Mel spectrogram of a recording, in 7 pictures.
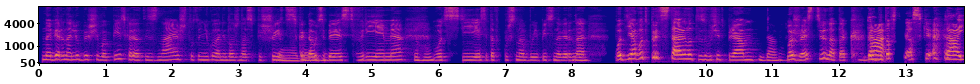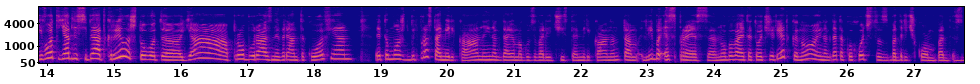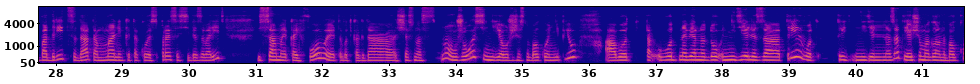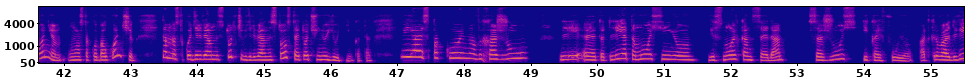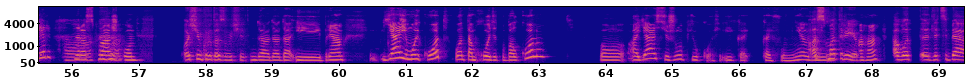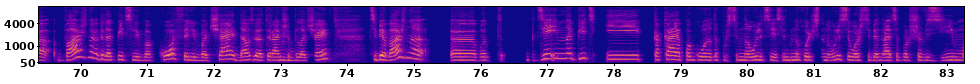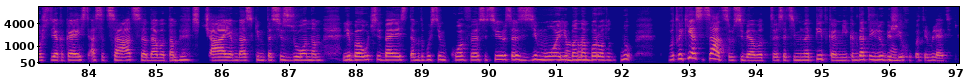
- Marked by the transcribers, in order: tapping; laugh; chuckle
- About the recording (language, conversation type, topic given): Russian, podcast, Какой у вас утренний ритуал за чашкой кофе или чая?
